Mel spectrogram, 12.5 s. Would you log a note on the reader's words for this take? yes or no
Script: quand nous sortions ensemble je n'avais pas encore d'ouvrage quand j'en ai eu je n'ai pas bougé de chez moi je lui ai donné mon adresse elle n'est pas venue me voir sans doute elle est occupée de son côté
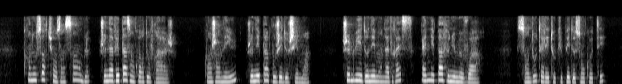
no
